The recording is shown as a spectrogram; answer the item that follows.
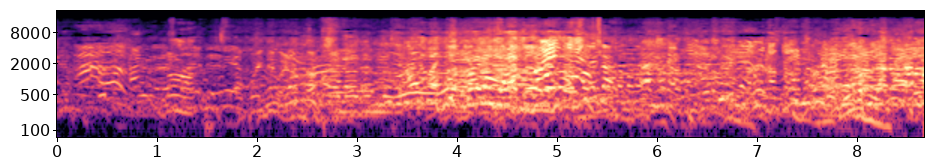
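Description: A crowd of many people talking and calling out at once, voices overlapping into chatter that grows louder a few seconds in.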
